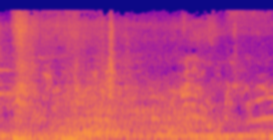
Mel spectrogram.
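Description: Lowered cars' engines and exhausts rumbling as they crawl out over a curb, loudest in the first second, with voices from the crowd mixed in.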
